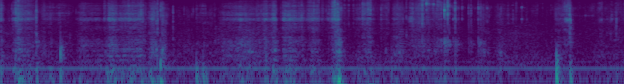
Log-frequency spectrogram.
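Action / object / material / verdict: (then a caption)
scrape / light wooden plank / wood / none. A solid light wood plank is carved along its edge and face with a wooden-handled gouge in quick scraping strokes. Dry, bright scraping and shaving sounds come in short irregular bursts with small knocks, over a faint steady low hum.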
